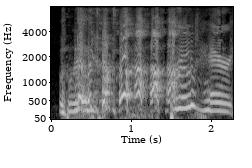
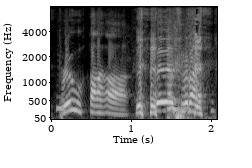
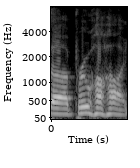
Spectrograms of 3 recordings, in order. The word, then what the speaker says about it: brouhaha: Brew hair, yeah. No, it's brouhaha. That's what I get out of that, Hector. Thank you for the correction. It's brouhaha, you guys.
